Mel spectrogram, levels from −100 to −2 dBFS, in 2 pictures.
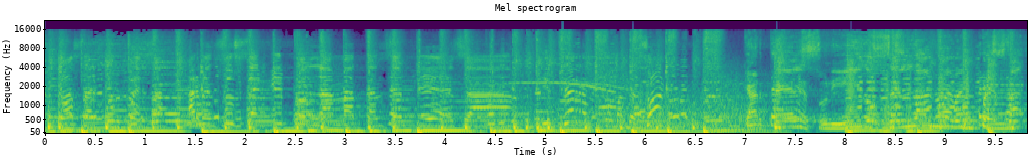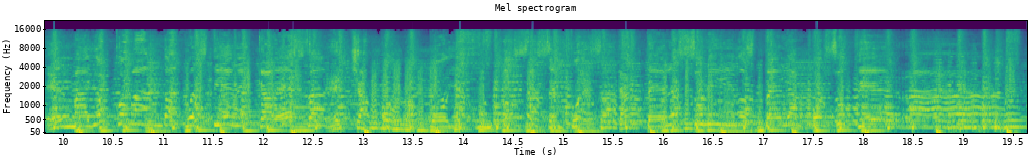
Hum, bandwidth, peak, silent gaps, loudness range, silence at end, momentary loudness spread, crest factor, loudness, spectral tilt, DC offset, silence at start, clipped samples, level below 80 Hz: none; 15.5 kHz; 0 dBFS; none; 2 LU; 0 s; 3 LU; 12 dB; -13 LUFS; -4.5 dB/octave; under 0.1%; 0 s; under 0.1%; -20 dBFS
